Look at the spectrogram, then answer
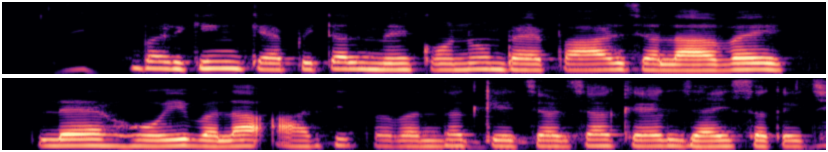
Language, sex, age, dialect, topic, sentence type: Maithili, female, 18-24, Bajjika, banking, statement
